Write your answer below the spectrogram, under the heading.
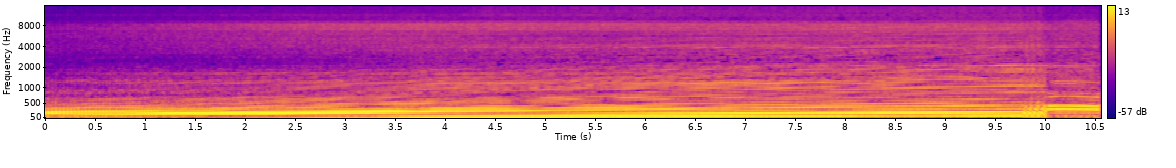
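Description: Yamaha R3's parallel-twin engine breathing through a Graves slip-on muffler, pulling on a chassis dyno with the revs climbing steadily for nearly ten seconds. Near the end the throttle closes and the revs begin to fall.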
